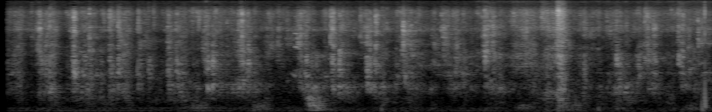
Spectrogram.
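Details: Wild boar (Sus scrofa), a sow with her piglet, gives low, rough grunts over a noisy, rustling background.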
